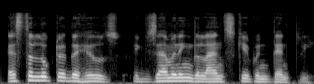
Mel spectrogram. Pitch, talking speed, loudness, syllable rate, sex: 140 Hz, 170 wpm, -16 LUFS, 6.2 syllables/s, male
